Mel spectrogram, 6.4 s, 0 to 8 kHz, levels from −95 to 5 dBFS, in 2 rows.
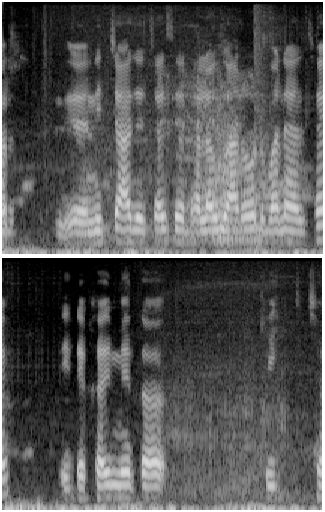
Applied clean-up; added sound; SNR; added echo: none; Sliding door; 11 dB; none.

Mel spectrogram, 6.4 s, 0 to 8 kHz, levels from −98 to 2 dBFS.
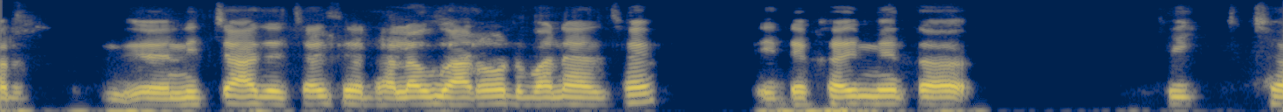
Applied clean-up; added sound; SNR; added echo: neural mask model Resemble Enhance denoiser.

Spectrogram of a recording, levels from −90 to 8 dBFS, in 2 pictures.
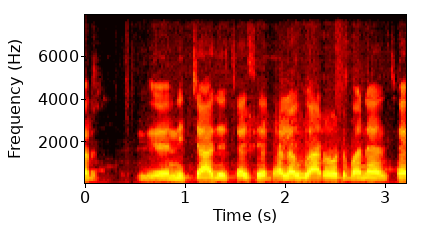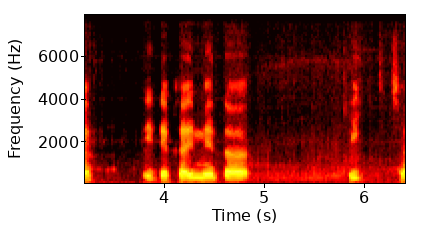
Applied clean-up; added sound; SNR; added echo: neural separator model SepFormer DNS4.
